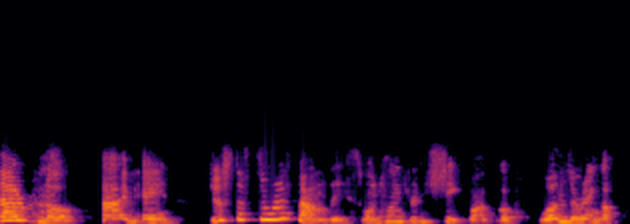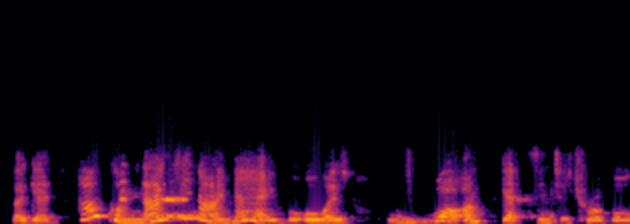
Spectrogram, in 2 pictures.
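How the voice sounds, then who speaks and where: A woman puts on a character voice, pitched high and delivered fairly slowly. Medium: stage play. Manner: dry, jokey.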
